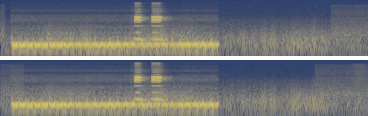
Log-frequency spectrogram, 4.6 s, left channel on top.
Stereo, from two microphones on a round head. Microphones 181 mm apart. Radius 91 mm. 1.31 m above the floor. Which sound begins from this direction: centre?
A car horn, at 0.1 s.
